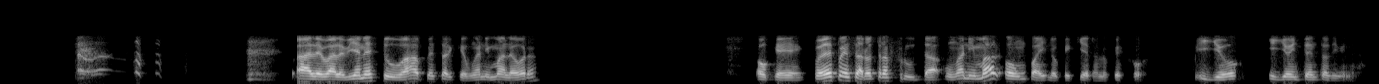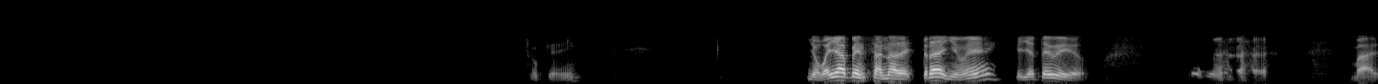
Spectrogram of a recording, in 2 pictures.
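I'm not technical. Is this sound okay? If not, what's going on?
No. The speech runs through a Bluetooth CVSD headset codec from start to finish. This is the basic phone-call mode of a wireless headset. It sends the sound as a fast stream of tiny up-or-down steps. Nothing above about 3.8 kHz survives, and the deep lows below about 300 Hz are thin too, so the voice sounds boxy and distant. The damage is plainly audible: s sounds turn scratchy, and a grainy hiss sits underneath.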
